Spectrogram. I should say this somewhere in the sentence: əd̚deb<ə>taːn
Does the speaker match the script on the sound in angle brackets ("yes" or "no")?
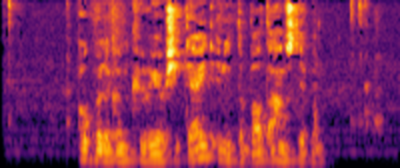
no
